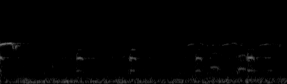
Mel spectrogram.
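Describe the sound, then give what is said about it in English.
Birds, including a titmouse, chirping outdoors in nature on a beautiful day, scattered short calls repeating every half second or so, soft over a low rumbling background, with no one talking. “Just listen to the birds.”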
